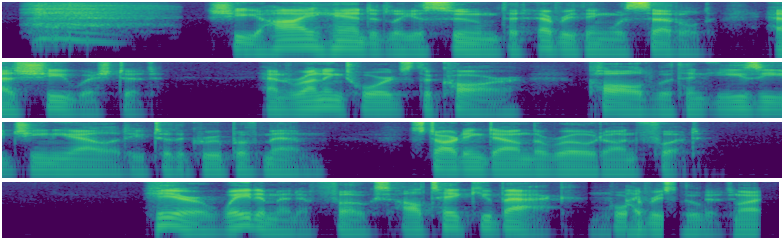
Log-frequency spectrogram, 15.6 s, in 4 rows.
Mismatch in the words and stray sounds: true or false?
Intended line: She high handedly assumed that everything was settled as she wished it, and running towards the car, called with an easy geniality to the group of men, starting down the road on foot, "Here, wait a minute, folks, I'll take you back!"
true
